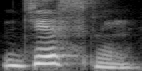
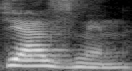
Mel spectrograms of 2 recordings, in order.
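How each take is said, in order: First: The first vowel sounds like the 'e' in bed. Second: The first vowel sounds like the 'a' in cat. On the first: The speaker calls it wrong. "অনেকে কিন্তু জেসমিন এভাবে করে উচ্চারণ করে" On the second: The speaker calls it right. "সঠিকভাবে বলতে গেলে আমাদেরকে এভাবে বলতে হবে জ্যাসমিন"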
